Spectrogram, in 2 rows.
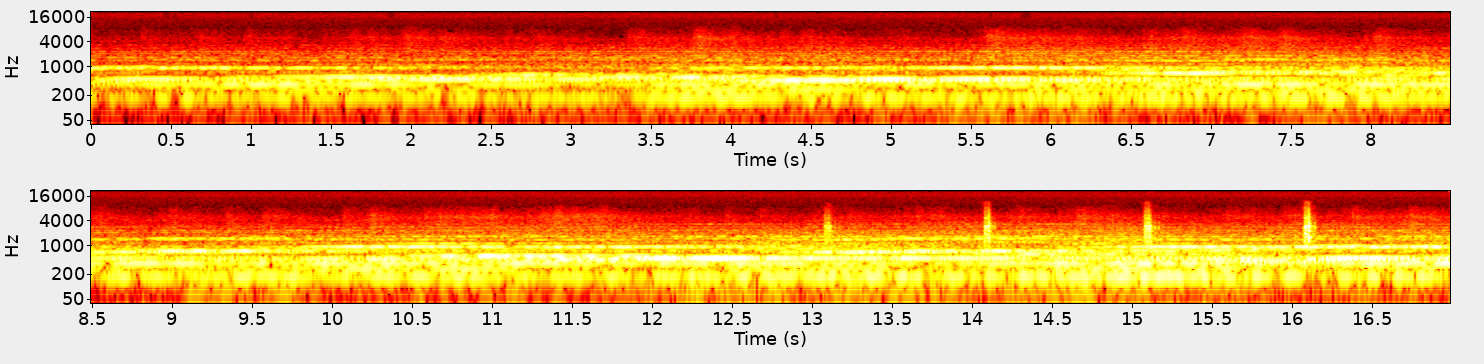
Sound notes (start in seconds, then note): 13.3 clock ticking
